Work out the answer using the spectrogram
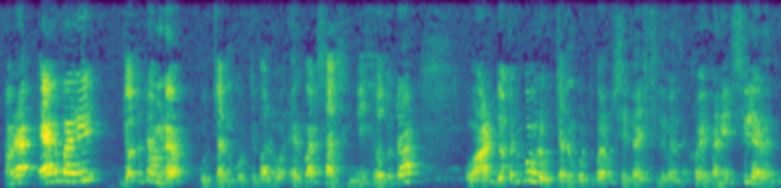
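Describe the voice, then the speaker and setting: A woman teaching English grammar in Bengali, spelling out words letter by letter and repeating examples slowly. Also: on the high side, expressive, far from the mic. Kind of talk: explaining grammar rules to students. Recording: very echoey room, voice off-mic.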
